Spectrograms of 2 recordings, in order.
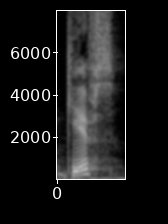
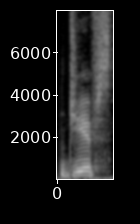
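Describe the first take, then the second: First: "gifs" with a hard g as in give, questioning. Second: "gifs" said with a j sound, like "jifs"; soft-g "gifs". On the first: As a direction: test out "gifs" with a hard g, rising. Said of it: "what do I usually say?". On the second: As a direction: start "gifs" with a soft g, as in gem. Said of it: "Did I just say gifs?". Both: Real, not acted.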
